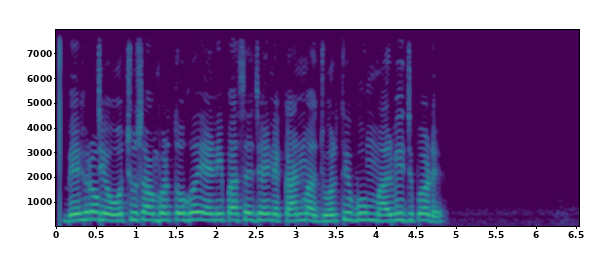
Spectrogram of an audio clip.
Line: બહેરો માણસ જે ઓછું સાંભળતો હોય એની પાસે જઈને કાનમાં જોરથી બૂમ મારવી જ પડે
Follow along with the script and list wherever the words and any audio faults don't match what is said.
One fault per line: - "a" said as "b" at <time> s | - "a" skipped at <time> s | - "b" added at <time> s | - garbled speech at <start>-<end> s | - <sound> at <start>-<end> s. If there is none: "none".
- "માણસ" skipped at 0.5 s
